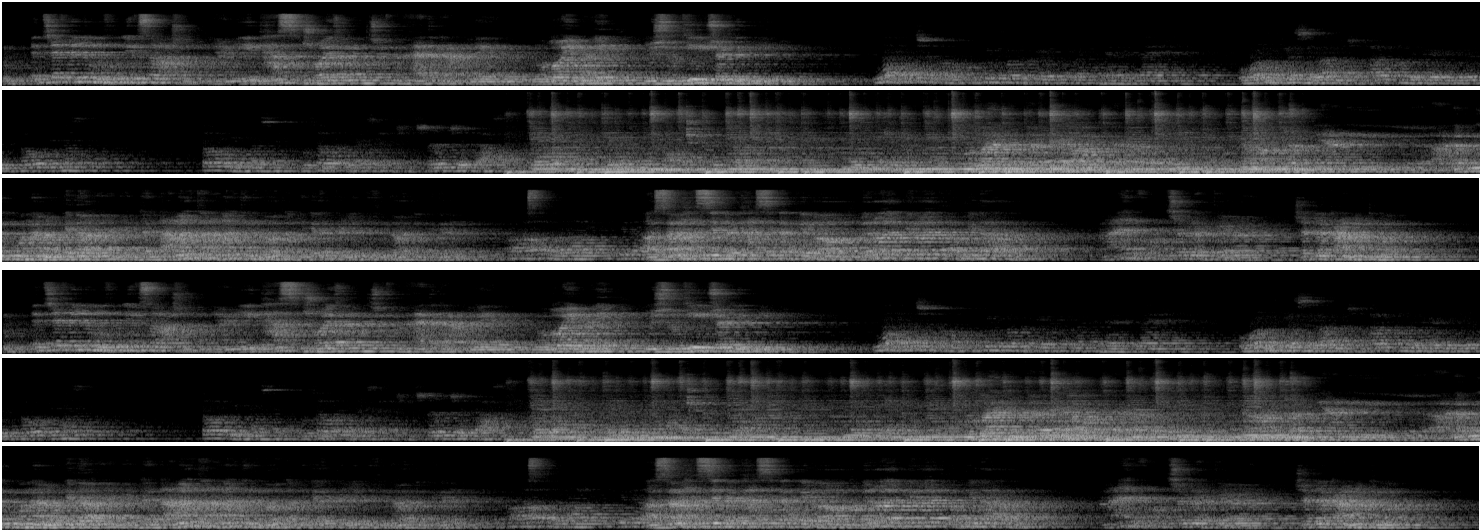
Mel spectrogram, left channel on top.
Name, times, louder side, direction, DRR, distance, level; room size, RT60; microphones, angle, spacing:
voice 1, 0.3-7.7 24.4-26.3 27.2-34.1 34.8-34.9 35.9-39.7 40.5-42.1 42.5-43.4, equal, 45° left, -11 dB, 0.9 m, -30 dB
voice 2, 8.7-9.6 9.8-11.9 12.4-15.6 16.8-20.4 20.8-22.4 23.2-24.0 25.1-26.8 34.6-37.7 38.9-39.7, equal, 5° right, -11 dB, 0.7 m, -36 dB
Acoustic guitar, 19.8-27.8, left 1 dB, 70° left, 1.0 m, -29 dB
2.7 x 2.0 x 2.7 m, 2.6 s
head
